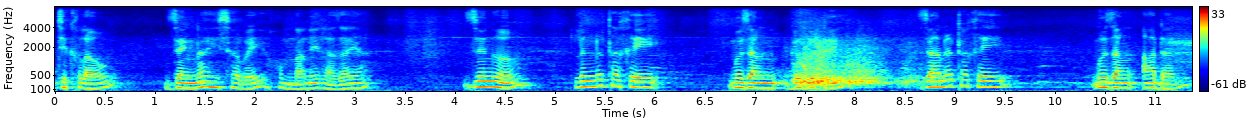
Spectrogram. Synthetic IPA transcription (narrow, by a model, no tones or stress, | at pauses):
tʰikʰɯlaw | zeŋnaɦisabɯjhɔmnanɯjlazaja | zɯŋɯ | lɯŋnɯtʰakʰɯj | mɯzaŋɡɯɡɯldɯj | zanɯtʰakʰɯj | mɯzaŋadan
